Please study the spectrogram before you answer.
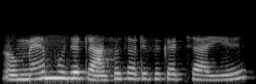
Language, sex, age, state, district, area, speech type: Hindi, female, 18-30, Madhya Pradesh, Bhopal, urban, conversation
